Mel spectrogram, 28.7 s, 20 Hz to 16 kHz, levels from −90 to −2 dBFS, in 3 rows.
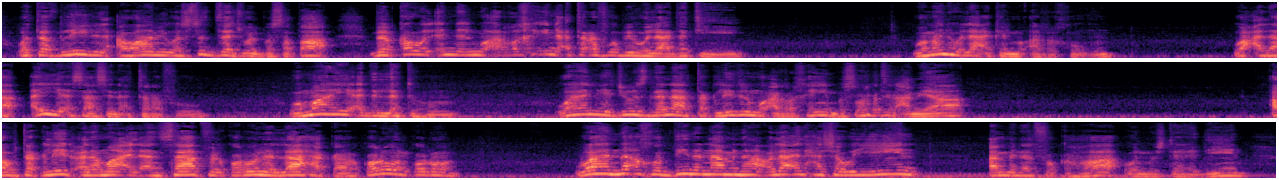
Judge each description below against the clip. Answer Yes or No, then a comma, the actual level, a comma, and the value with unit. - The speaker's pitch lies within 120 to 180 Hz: Yes, medium, 140 Hz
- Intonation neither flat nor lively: No, wide, 8.5 semitones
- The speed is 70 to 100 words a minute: Yes, average, 95 wpm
